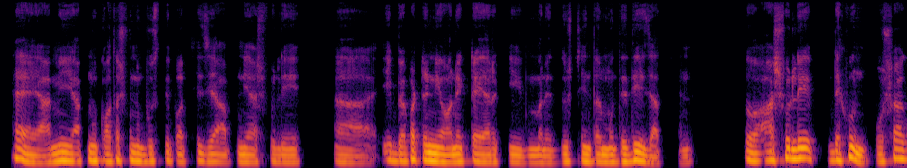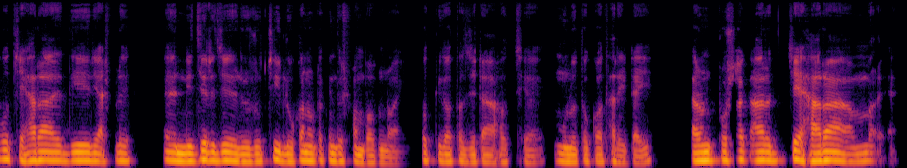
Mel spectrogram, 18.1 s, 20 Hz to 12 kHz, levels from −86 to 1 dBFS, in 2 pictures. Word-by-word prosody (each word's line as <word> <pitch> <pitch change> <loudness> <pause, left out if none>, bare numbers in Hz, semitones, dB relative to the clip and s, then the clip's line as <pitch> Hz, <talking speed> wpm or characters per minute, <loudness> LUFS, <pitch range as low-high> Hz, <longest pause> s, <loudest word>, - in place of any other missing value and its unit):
হ্যাঁ, 115 -10 +2
আমি 115 +4 +3 0.2
আপনি 120 +2 -2
কথা 110 +3 -1
শুনে 120 -3 +2
বুঝতে 115 +2 -5
পারছি 110 +3 -7
যে, - - -1
আপনি 105 +3 -4
আসলে 100 0 -6 0.5
আ - - -4 0.5
এই 125 - -2
ব্যাপারটা 125 +2 0
নিয়ে 110 -2 +6
অনেকটাই 110 +1 0
আরকি 105 +1 -5 0.2
মানে 95 -1 -2
দুশ্চিন্তার 110 -1 -1
মধ্যে 105 +1 0
দিয়েই 125 -4 +5
যাচ্ছেন। 90 +2 -12 0.6
তো - - -1 0.2
আসলে 145 +5 +4 0.3
দেখুন 120 -1 +3 0.2
পোশাক 115 +7 -1
ও - - +4
চেহারা 125 +2 +3 0.2
দিয়ে 125 0 +5 0.2
আসলে 115 +2 -3 0.4
অ্যা 130 - -1 0.2
নিজের 120 +3 +4
যে 125 - +5
র - - +1
রুচি 110 +4 -1
লুকানোটা 115 +1 +1
কিন্তু 115 -1 +1
সম্ভব 100 -2 -1
নয়। 85 -1 -12 0.2
সত্যি 120 -1 -6
কথা 105 +2 -3
যেটা 105 0 -4
হচ্ছে 100 0 -10 0.3
মূলত 105 -1 +1
কথার 105 0 -5
এটাই। 90 +2 -7 0.5
কারণ 120 +1 +6
পোশাক 130 +1 -1
আর 130 - +5 0.2
চেহারা 125 -1 +5 0.3
মা 120 - -3 0.2
এ - - -21
110 Hz, 170 wpm, -24 LUFS, 105-125 Hz, 0.6 s, নিয়ে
